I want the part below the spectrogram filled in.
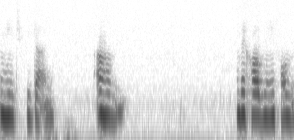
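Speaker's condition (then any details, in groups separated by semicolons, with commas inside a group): Cerebral palsy; affects walking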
